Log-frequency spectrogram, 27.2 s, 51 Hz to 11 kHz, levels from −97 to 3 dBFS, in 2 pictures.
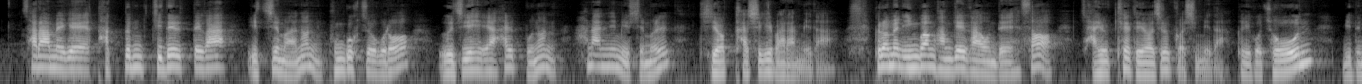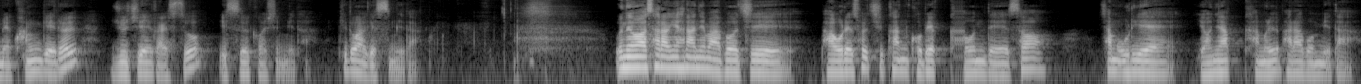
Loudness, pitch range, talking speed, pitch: -26 LUFS, 105-145 Hz, 285 characters per minute, 115 Hz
